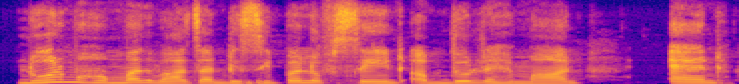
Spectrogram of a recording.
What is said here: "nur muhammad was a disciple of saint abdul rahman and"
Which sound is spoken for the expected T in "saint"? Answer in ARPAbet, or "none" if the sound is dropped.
T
